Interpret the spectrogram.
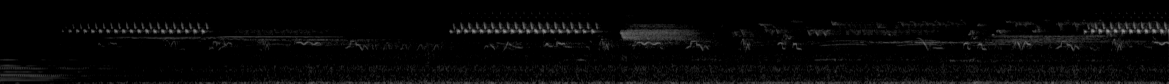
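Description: Morning birdsong: a bird sings a fast, even, high trill of about a second and a half, three times about five seconds apart, while other birds chirp in between.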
